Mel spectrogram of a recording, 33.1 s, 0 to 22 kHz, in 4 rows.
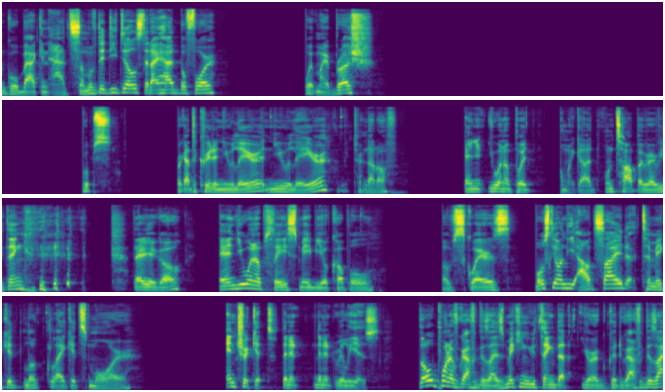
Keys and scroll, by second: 9.8 ctrl+z.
